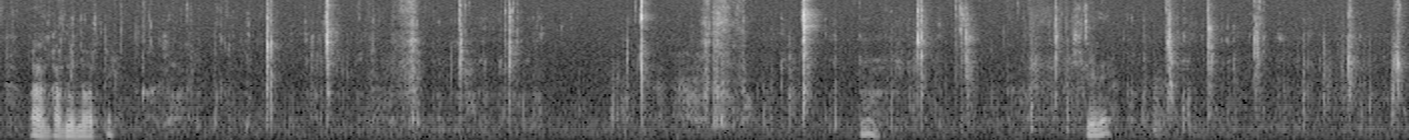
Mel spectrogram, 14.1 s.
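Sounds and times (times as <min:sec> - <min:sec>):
chewing crispy food: 0:00.4 - 0:14.0
person humming: 0:08.6 - 0:09.0.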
